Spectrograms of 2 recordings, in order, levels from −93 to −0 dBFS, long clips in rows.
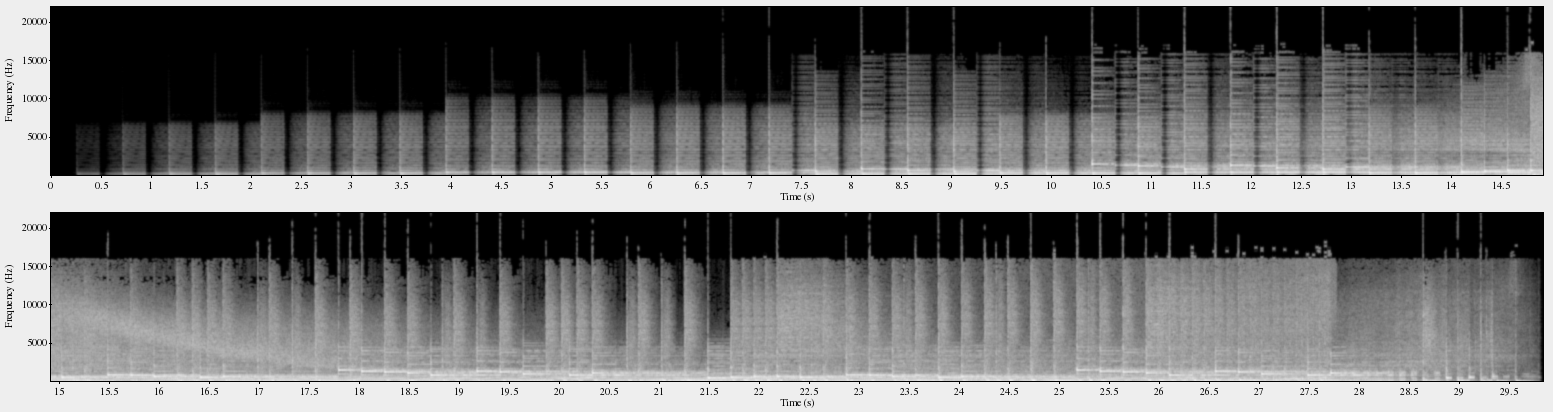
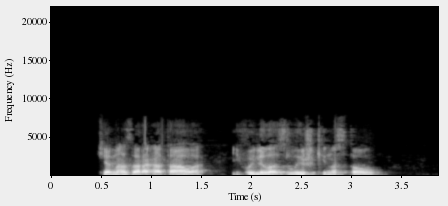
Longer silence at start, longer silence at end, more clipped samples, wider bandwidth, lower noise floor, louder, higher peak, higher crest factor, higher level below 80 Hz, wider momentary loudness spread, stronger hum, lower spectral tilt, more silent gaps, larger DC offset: first, 0.7 s vs 0.55 s; second, 0.1 s vs 0.65 s; neither; first, 19.5 kHz vs 6.8 kHz; second, -57 dBFS vs -77 dBFS; about the same, -14 LUFS vs -15 LUFS; about the same, -2 dBFS vs -2 dBFS; about the same, 12 dB vs 14 dB; first, -42 dBFS vs -58 dBFS; first, 14 LU vs 9 LU; neither; second, -4 dB/octave vs -7 dB/octave; neither; neither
